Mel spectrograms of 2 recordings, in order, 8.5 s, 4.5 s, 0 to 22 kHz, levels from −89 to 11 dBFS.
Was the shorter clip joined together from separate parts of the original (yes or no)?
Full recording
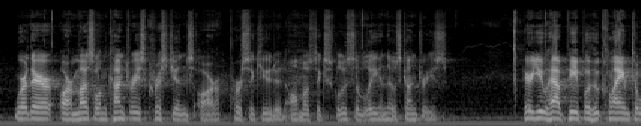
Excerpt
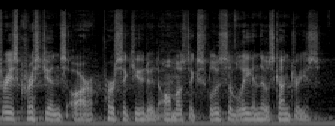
no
